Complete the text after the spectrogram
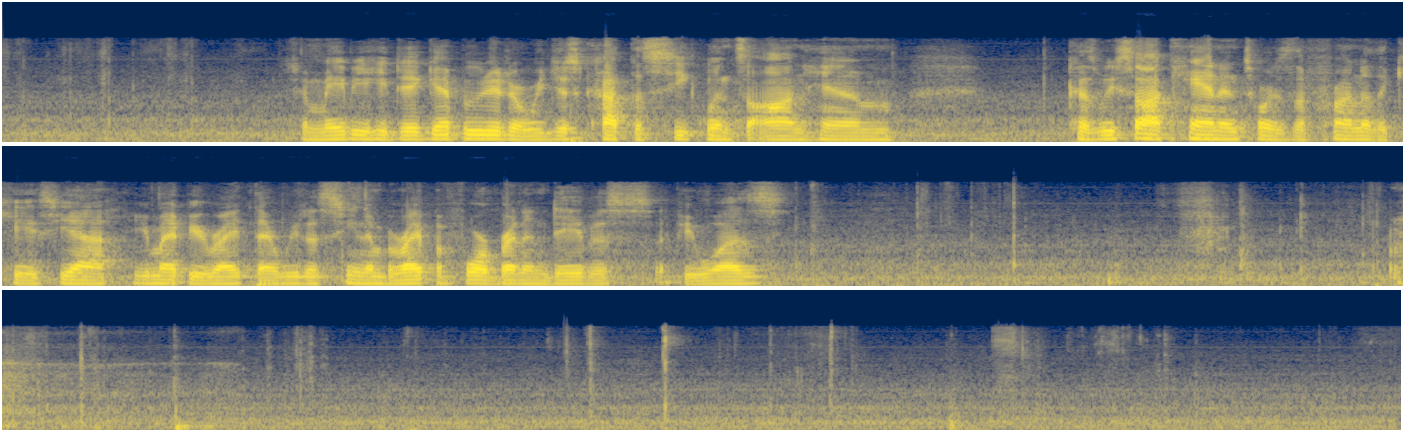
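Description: Trading cards rustle and slide softly between fingers.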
